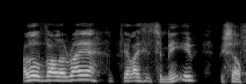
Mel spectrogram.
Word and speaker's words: Valeriya: No, it's Valeriya. The correct Ah, way is Valeria. So the stress on the second syllabus.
